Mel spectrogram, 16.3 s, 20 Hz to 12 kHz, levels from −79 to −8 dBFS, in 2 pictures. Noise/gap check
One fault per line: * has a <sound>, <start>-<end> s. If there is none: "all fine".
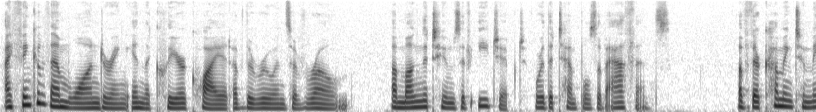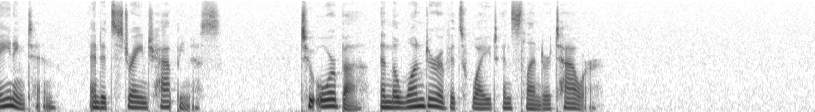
all fine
